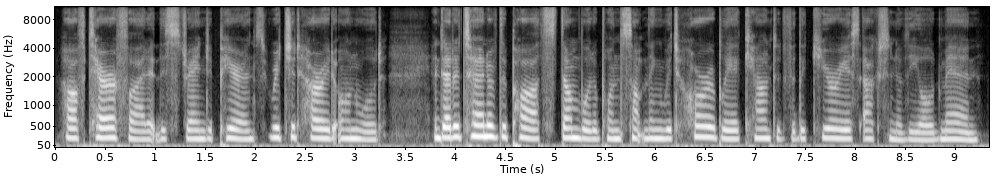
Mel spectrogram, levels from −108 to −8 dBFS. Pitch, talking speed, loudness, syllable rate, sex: 215 Hz, 195 wpm, -18 LUFS, 5.7 syllables/s, female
